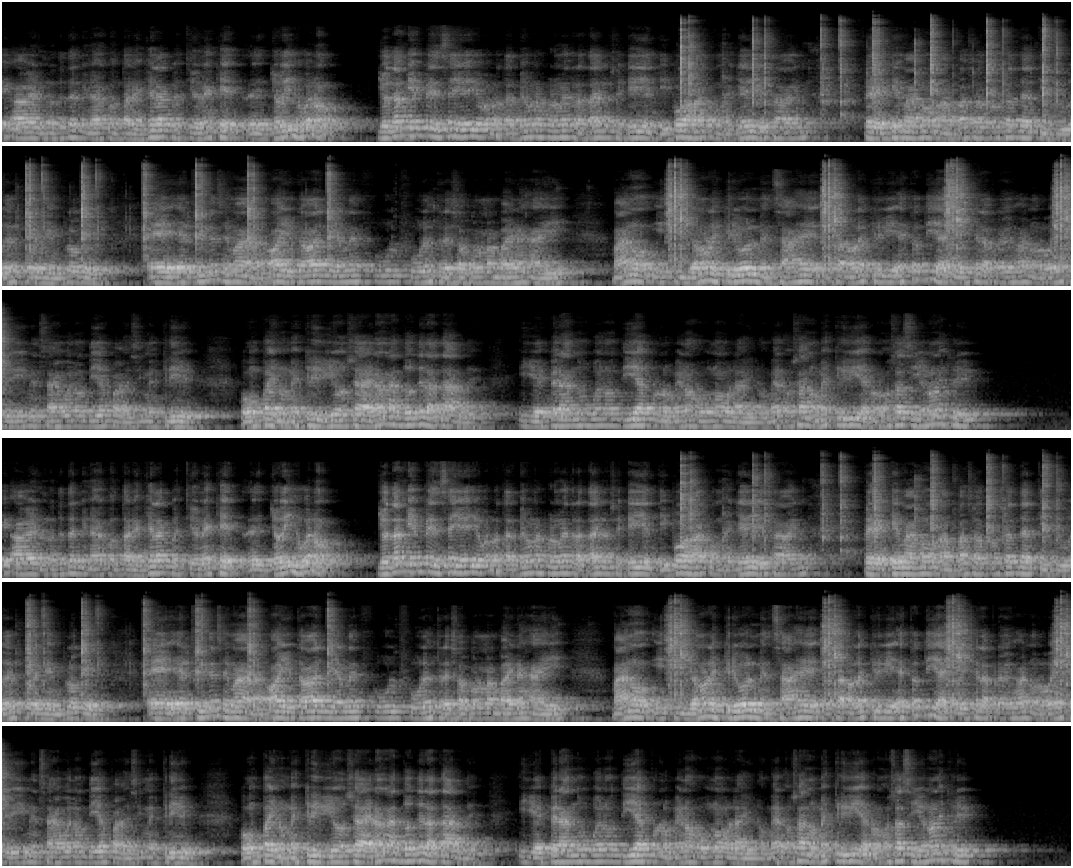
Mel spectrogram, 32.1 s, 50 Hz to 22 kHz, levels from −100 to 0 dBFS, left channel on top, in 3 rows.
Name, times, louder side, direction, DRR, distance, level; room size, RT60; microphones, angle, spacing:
voice 1, 0.0-3.3 3.8-8.2 8.6-11.7 12.1-16.3 16.8-26.1 26.5-31.0, right 1 dB, 25° right, 1 dB, 0.7 m, -33 dB
sound 1, 6.5-7.8 8.1-11.1 11.4-12.2 12.4-12.7 13.1-13.3 13.7-14.0 15.0-15.1 15.5-16.1 17.2-17.6 18.9-19.1 19.9-20.4 20.6-20.7 21.2-21.4, left 3 dB, 25° left, 0.4 m, -36 dB
6.5 x 2.7 x 2.5 m, 0.93 s
head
